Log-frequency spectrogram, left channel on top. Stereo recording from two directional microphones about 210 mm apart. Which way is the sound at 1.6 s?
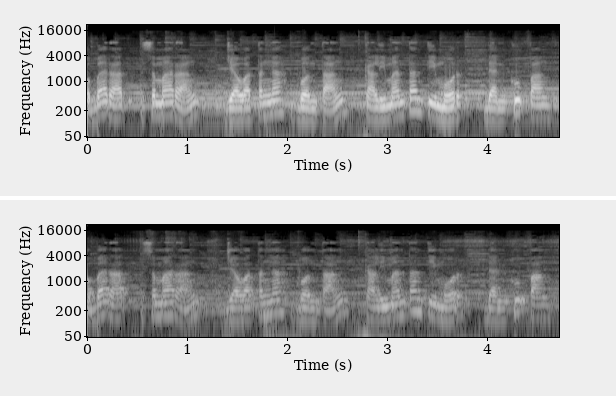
25° left (ahead or behind).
